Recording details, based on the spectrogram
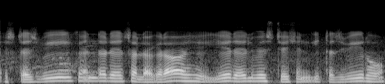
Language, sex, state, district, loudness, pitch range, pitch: Hindi, male, Jharkhand, Sahebganj, -16 LUFS, 120-150 Hz, 140 Hz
